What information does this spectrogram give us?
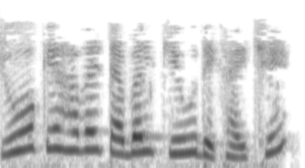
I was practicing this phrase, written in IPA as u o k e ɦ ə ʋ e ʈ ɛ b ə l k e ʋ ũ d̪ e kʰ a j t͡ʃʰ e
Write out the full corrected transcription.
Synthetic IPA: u o k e ɦ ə ʋ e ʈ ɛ b ə l k e ʋ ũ d̪ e kʰ a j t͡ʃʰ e

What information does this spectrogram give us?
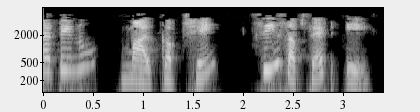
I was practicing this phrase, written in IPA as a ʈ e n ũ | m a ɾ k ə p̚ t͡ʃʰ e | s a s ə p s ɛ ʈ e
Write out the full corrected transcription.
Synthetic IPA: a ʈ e n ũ | m a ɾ k ə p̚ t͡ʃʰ e | s i s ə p s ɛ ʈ e

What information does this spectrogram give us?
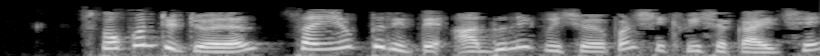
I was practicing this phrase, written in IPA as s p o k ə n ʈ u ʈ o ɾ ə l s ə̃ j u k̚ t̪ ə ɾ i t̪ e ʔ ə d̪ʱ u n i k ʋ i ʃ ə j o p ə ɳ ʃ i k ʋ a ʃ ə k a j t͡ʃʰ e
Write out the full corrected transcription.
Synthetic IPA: s p o k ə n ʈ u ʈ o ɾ ə l s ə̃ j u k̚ t̪ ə ɾ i t̪ e ʔ a d̪ʱ u n i k ʋ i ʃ ə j o p ə ɳ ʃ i kʰ ʋ i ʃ ə k a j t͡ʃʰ e

